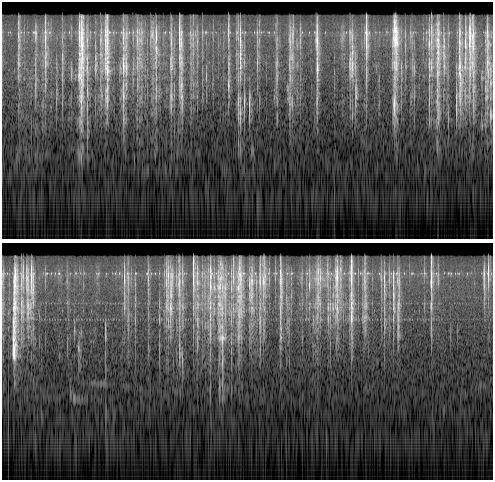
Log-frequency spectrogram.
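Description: A small, thin, empty red-orange printed plastic candy wrapper is held between the fingers of both hands above a wooden table and crumpled and crinkled with the fingertips. Quiet, dense, irregular crackles and sharp bright crinkles sound throughout, with almost no low end and very short decays.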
